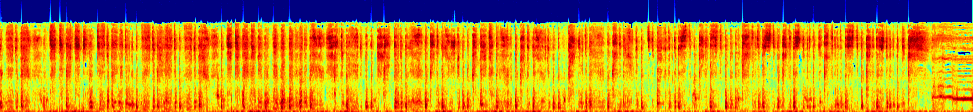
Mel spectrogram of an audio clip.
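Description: Vocal beatboxing: a fast, dense run of mouth-made clicks, thumps and hissing hi-hat sounds. Near the end a sung note comes in and slides downward.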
